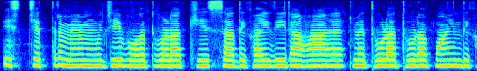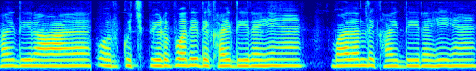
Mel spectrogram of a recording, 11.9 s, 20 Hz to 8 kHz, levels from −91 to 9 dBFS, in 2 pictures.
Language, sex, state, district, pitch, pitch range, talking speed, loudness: Hindi, female, Chhattisgarh, Sukma, 245 Hz, 240-250 Hz, 175 wpm, -22 LUFS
